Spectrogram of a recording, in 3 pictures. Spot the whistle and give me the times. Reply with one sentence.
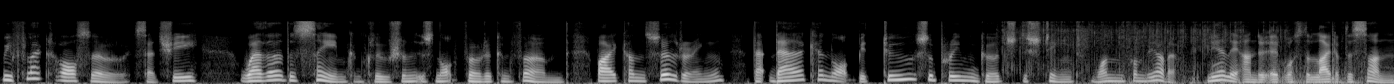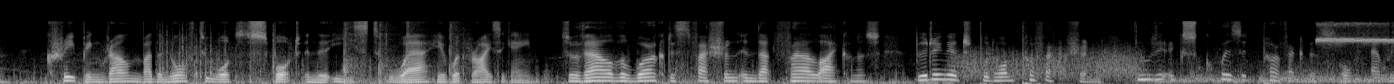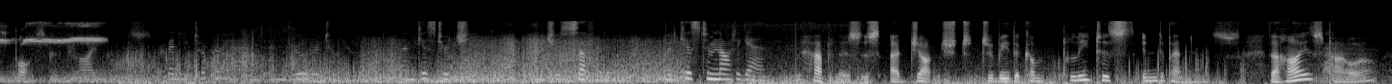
The whistle can be heard from 27.1 to 28.9 s.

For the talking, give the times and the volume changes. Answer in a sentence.
The talking can be heard from 0.0 to 41.7 s, getting quieter then louder.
